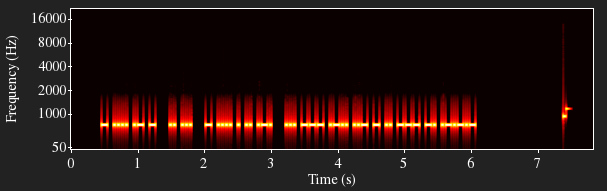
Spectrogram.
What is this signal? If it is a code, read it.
Morse code, heard as a keyed tone, about 40 wpm, 700 Hz. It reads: THAT IS THEIR SOLUTION.
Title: Sentences from Top 1300 Words 40wpm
